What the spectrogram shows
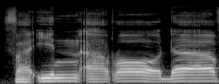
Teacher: Nah da dibaca panjang karena ada Alif sebelumnya ada huruf yang memiliki tanda baca fathah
